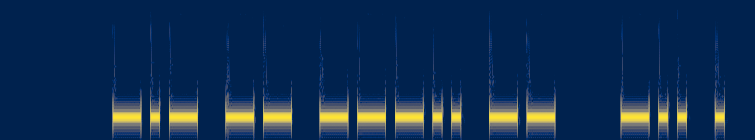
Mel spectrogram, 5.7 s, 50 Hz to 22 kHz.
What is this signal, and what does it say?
Morse code, heard as a keyed tone, about 17 wpm, 700 Hz. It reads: KM8M DE
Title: USA Callsign DE Callsign - 4 Characters - 17wpm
